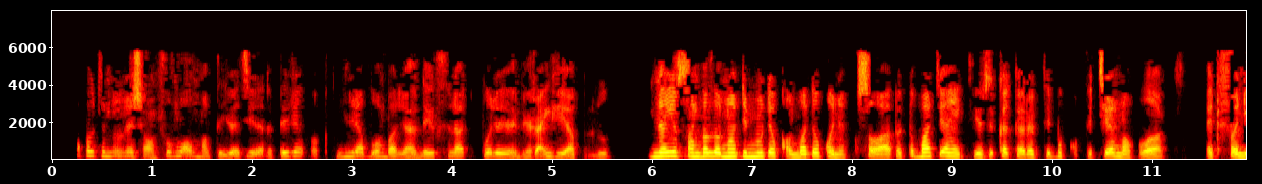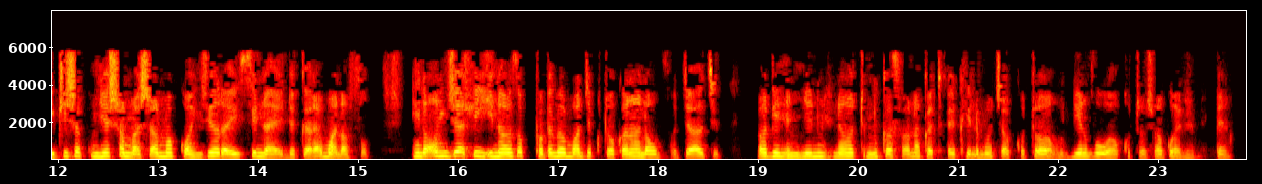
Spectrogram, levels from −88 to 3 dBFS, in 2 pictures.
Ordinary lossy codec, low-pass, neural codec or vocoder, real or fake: MP3, 24 kbps; 7.2 kHz; autoencoder, 22.05 kHz, a latent of 192 numbers a frame, VITS, trained on one speaker; fake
